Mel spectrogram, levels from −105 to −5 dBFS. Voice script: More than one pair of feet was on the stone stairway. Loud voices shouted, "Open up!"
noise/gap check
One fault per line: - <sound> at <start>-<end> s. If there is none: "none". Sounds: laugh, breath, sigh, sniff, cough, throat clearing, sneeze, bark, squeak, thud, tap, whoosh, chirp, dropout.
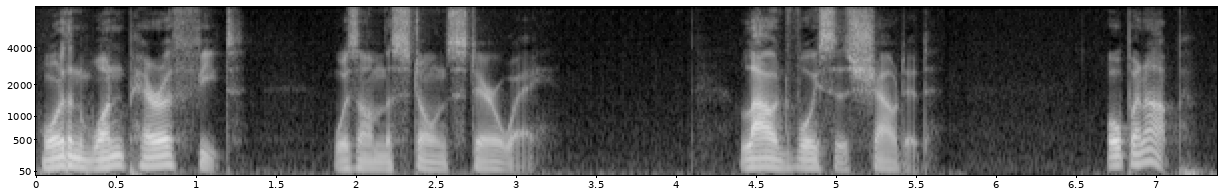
none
